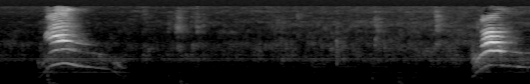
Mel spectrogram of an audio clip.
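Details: Two rescued baby kittens waiting politely for food in a row indoors; two short, high meows about four seconds apart with silence between.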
